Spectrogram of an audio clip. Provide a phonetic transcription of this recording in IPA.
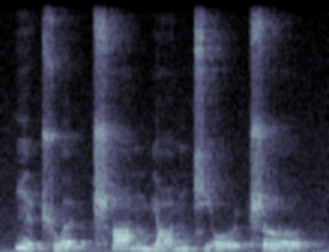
i˥˩ʈ͡ʂwə̰˨˩n ʈ͡ʂʰɑ˥ŋ mjɑ˧˥ŋt͡ɕjo̰˨˩ʊ̯ ʈ͡ʂɤ˥˩

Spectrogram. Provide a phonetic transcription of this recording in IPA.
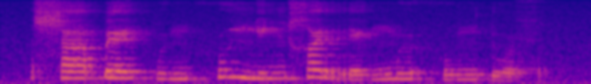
ɬa˦ɓɛ˦i̯pɯ˧ŋ hu˦ɲɛ˧ɲχɘ˦ re˧ŋ͡mɯ˦ hu˧ŋɗu˨ħ

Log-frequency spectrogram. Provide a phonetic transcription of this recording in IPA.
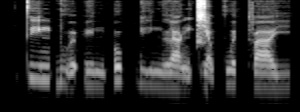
t̪i˧n ɓṵ˧˨ə̯ʔe̤˨˩nʔo˦˥p̚ɗi̤˨˩n la˧˩ŋ t͡ɕa̰˧˨wkwə˦˥t̚fa˧j

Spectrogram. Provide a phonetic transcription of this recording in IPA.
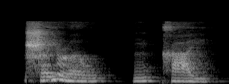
ʂə˧˥j ɹə˨˩w | ŋə˨˩k̚ xa˨˩j

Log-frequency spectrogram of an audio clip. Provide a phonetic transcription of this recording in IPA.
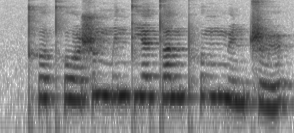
kʰɤ˧˥t̪ʰo˧˥ʊ̯ʂʊ˥˧ŋmi˥˧n t̪jɛ˥˩t̪a˥npʰʊ˥ŋ my˧˥nʈ͡ʂɻ̩˧˥

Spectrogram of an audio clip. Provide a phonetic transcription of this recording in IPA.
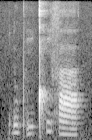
ɗupʼiǃʰi fa

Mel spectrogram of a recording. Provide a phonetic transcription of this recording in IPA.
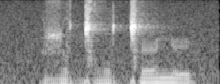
ɮoɡ͡ǀo ǀøny

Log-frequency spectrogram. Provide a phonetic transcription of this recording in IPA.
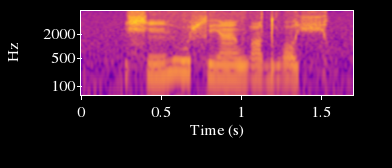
ɕĩɦuɬ jæ̃wɑdwɔç

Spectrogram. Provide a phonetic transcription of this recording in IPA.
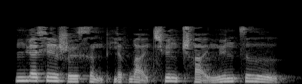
n̪ɥɛ˥xe˥˩ɪ̯ʂɻ̩˧˥ xə̰˨˩npʰjɛ˦fwa̰˨˩ɪ̯ t͡ɕʰy˥˩nʈ͡ʂʰa̰˨˩ɪ̯my˥n t͡sɹ̩˥˩

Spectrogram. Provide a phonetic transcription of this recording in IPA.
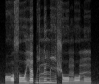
ɣɔ˨soː˧ jɛ˦ɓi˧nĩ˦miː˧ ʃoː˧ŋoː˨ nũ˧

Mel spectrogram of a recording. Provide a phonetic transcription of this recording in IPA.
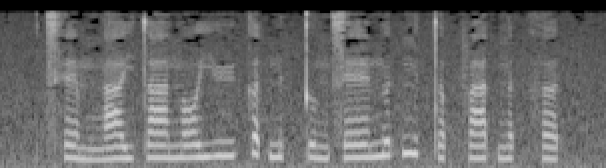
t͡sʰɛː˨˩mŋaː˨jt̪aː˨ n̪ɔː˨˧jyː˨˥ kɐ˨t̚n̪ɪ˨k̚ t̪ʊ˨ŋsɛː˧n̪ɵ˥t̚ ŋɪ˨k̚t̪ɐ˨p̚faː˨t̚ ŋɐ˧t̚ hɐ˨˥t̚

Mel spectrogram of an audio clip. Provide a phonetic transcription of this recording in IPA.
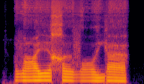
ðˤeː χəːvɔːja

